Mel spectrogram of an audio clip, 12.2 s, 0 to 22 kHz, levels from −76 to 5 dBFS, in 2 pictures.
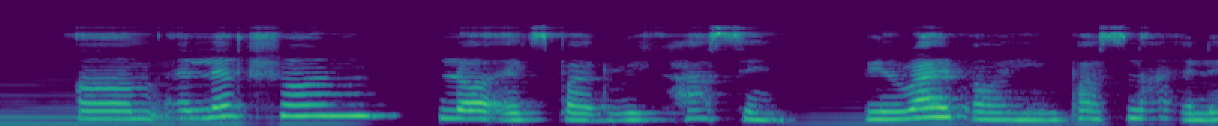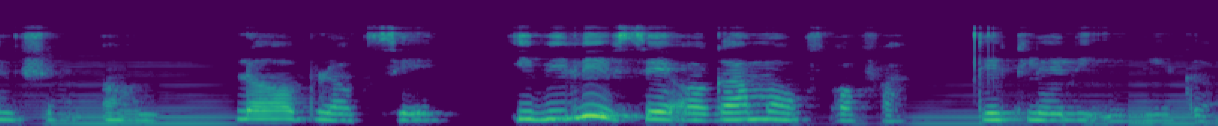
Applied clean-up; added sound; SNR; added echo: neural mask model RNNoise.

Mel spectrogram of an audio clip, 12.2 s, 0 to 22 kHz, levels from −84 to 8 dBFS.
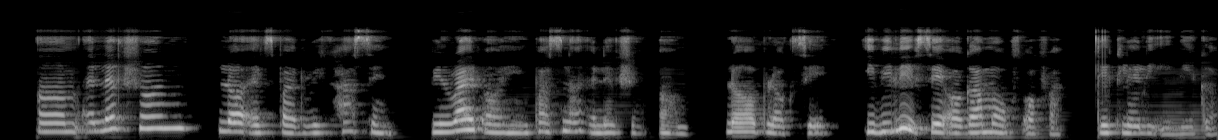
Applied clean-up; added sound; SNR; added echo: neural mask model DeepFilterNet 3.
